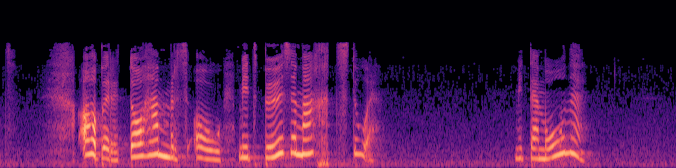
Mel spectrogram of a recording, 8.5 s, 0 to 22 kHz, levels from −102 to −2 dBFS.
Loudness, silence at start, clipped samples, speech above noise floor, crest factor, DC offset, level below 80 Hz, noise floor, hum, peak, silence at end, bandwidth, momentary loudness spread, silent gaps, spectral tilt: -23 LUFS; 0.7 s; under 0.1%; 35 dB; 20 dB; under 0.1%; -58 dBFS; -57 dBFS; none; -4 dBFS; 1.15 s; 7.6 kHz; 17 LU; none; -5 dB/octave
